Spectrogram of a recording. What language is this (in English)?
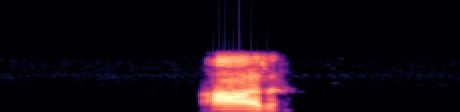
Santali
